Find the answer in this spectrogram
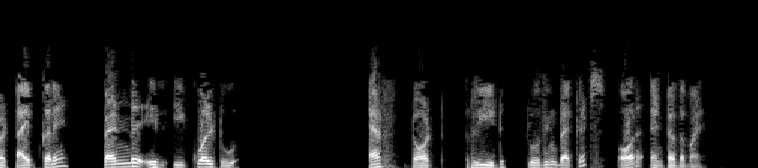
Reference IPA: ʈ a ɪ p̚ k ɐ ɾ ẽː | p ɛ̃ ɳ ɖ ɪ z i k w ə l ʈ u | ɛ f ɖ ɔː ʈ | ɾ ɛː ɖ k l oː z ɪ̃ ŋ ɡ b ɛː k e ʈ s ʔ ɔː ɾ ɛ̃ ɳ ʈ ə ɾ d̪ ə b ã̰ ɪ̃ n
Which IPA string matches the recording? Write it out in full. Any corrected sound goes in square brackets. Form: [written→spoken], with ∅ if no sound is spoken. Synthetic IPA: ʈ a ɪ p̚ k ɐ ɾ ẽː | p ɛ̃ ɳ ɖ ɪ z [i→iː] k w ə l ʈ u | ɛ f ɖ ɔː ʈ | ɾ [ɛː→iː] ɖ k l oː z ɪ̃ ŋ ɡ b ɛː k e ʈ s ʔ ɔː ɾ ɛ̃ ɳ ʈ ə ɾ d̪ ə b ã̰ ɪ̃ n

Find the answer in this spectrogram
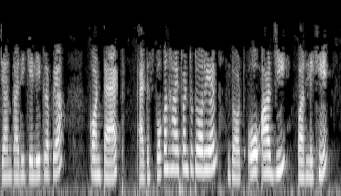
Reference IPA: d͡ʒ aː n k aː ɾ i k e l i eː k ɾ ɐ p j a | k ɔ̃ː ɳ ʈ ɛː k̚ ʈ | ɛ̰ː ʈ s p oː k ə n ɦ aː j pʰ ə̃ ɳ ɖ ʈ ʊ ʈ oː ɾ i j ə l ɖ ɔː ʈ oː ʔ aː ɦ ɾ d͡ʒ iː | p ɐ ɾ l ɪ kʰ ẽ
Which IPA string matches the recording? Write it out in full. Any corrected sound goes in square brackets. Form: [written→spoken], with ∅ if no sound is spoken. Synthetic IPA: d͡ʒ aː n k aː ɾ i k e l i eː k ɾ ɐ p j a | k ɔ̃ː ɳ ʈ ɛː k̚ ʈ | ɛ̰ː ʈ s p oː k ə n ɦ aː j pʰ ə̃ ɳ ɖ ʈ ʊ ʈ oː ɾ i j ə l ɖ ɔː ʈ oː ʔ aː [ɦ→∅] ɾ d͡ʒ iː | p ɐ ɾ l ɪ kʰ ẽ

